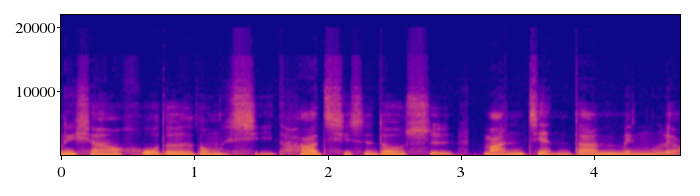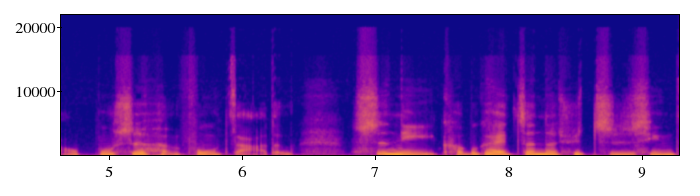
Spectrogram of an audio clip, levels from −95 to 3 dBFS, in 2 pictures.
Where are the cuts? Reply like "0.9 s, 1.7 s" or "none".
3.0 s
